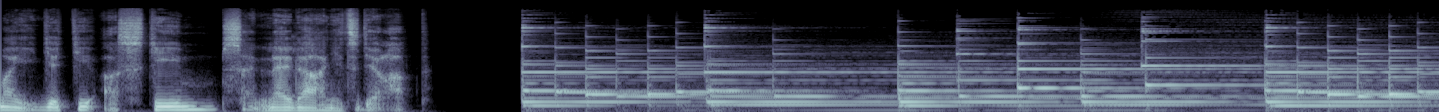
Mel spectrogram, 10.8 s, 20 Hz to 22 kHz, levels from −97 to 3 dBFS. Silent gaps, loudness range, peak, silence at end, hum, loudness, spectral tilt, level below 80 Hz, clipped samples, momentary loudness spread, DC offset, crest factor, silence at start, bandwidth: 3.33-3.90 s; 4 LU; -6 dBFS; 0 s; none; -25 LUFS; -4.5 dB/octave; -54 dBFS; under 0.1%; 8 LU; under 0.1%; 20 dB; 0 s; 16 kHz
